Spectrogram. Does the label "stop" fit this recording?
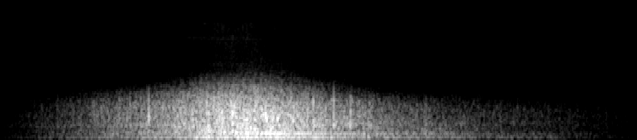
No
